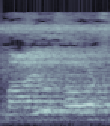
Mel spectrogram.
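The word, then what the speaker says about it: Biot–Savart: कि बायो सावर्ट्स लॉ है, यहाँ पे साइलेंट है, बायो सावर्ट्स लॉ, ठीक है।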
